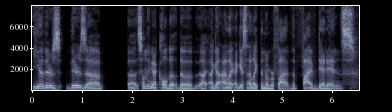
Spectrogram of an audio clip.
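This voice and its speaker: A man's voice: mid-range voice, normal speed, no echo. Casual male coach in a dry-sounding interview. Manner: informal, self-interrupting, repeats phrases for emphasis. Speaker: relationship coach, interview guest.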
